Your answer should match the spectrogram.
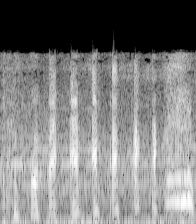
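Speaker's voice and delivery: high-pitched mad chuckling; villain's laugh. Acted. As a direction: laugh madly as you hug him. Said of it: "he's just like".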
